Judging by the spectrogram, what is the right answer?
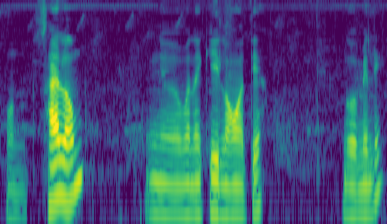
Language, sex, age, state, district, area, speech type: Assamese, male, 30-45, Assam, Charaideo, urban, spontaneous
